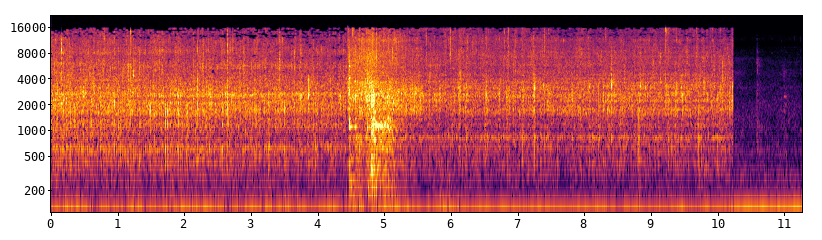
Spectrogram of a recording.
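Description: Chicken and vegetable stir-fry sizzling in a nonstick wok while a spatula stirs it, with one louder scrape about halfway through. The sizzle cuts off abruptly near the end, leaving a low steady hum that runs underneath throughout.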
